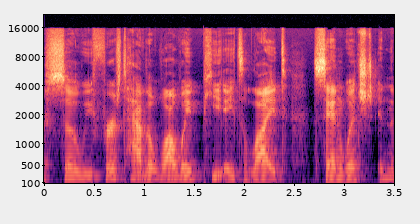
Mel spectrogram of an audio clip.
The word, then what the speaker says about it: Huawei: changing here very soon their name looks like Hawaii but I can assure you it's pronounced Huawei just throwing that out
